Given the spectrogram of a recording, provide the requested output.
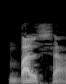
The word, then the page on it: balsa: espagnol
